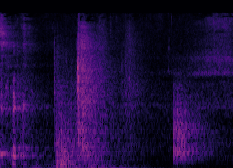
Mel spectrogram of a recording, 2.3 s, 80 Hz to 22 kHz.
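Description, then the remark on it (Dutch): A door is pushed shut with a solid thud near 0.6 seconds, followed by a softer knock from the latch settling a moment later, without any talking. “Ik doe even de deur dicht.”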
